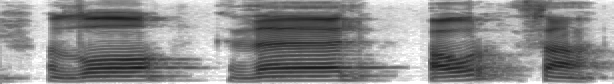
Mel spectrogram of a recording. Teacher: یہ زبان کی نوک کو اوپر کے دانتوں کے کنارے سے لگا کر نرمی سے ادا کیے جاتے ہیں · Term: حروف نرم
